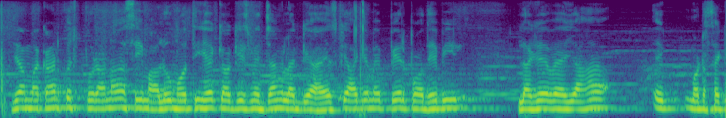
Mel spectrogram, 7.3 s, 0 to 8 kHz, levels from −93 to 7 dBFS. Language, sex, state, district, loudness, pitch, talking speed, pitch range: Hindi, male, Uttar Pradesh, Muzaffarnagar, -12 LUFS, 160 Hz, 220 wpm, 155-170 Hz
